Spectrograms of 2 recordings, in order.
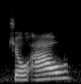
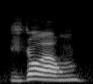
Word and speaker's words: João: So, I guess if you would say it in English, you'll say Jo- Jo- Joal. But, I'm think I'm I'm saying it's a Brazilian name, which is João, which I know it's hard to pronounce, so that's okay.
